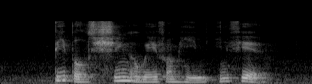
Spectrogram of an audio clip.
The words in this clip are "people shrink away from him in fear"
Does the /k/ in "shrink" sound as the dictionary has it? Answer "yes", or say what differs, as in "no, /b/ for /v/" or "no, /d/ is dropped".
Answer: no, /k/ is dropped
